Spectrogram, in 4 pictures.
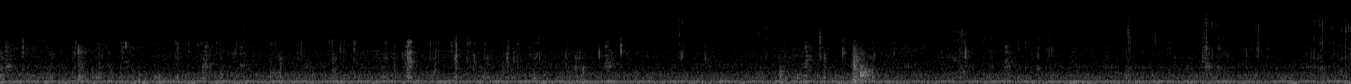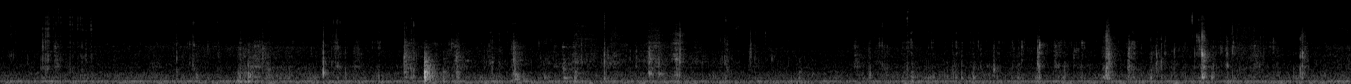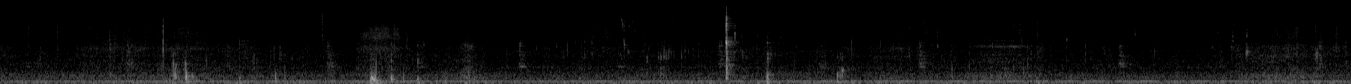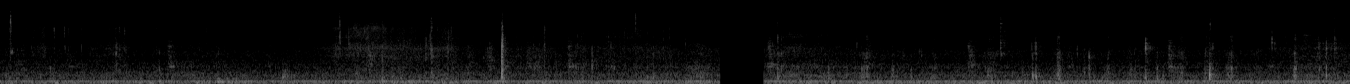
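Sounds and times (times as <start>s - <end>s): chewing crispy fried chicken: 0.0s - 47.6s, 48.2s - 54.0s
steady low hum: 0.0s - 54.0s.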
